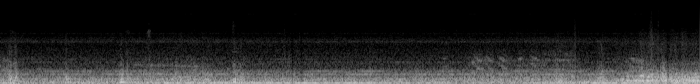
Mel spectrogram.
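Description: Running noise of a Tobu 100 series Spacia electric train heard from inside the car: a steady low rumble with a faint held tone and scattered short clicks from the wheels on the track.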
